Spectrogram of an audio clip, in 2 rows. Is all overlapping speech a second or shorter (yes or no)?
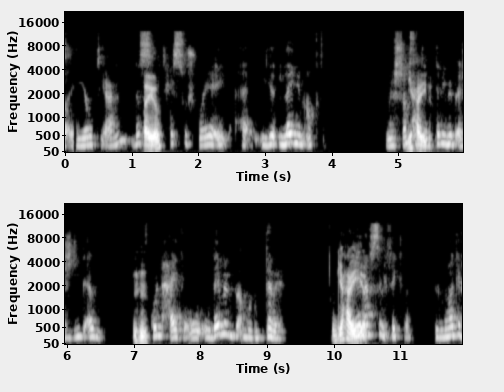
yes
